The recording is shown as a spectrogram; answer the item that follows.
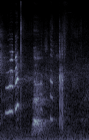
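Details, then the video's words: A talking parrot gives a short burst of voice-like, harmonic squawks and syllables, with a few separate notes spaced over under two seconds. "talking parrot"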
